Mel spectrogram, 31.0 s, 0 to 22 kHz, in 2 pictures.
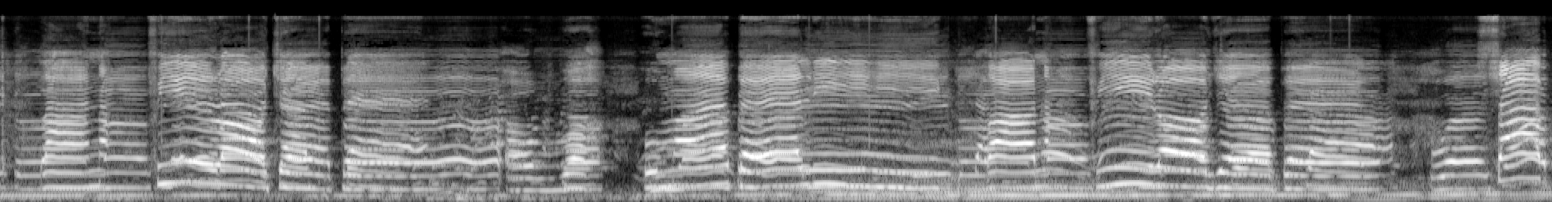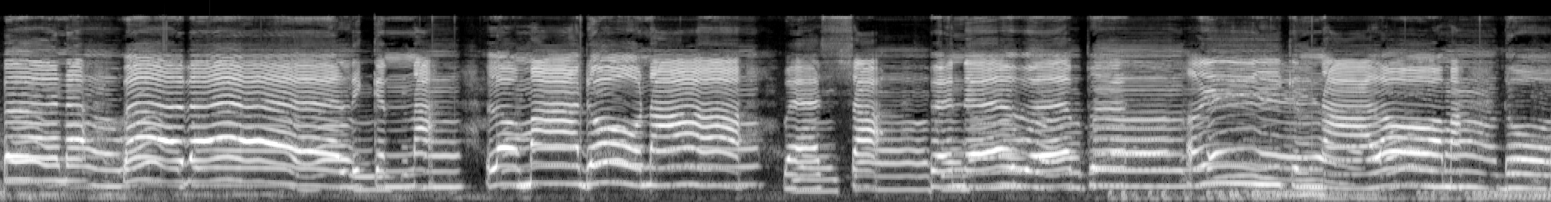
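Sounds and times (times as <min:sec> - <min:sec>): girls singing: 0:00.0 - 0:31.0
woman singing: 0:00.0 - 0:31.0.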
